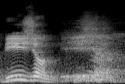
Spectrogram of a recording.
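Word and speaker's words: vision: বলবেন conclusion ভার্জন ডিভিশন ভিশন অনেকে ভীষণ টিভি বলে না ভীষণ না তো এটাকে কি বলতে হবে ভিশন ওরা ভীষণ বলে না ওটা ইংলিশের ভাষা ভুল বলে আবার বানানো ঠিক ওই রকম কিন্তু ওটা ভুল ওটা হবে ভিশন ওকে তারপর টেলিভিশন না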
